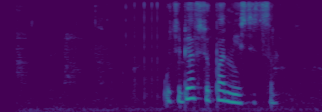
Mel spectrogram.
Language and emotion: Russian, neutral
